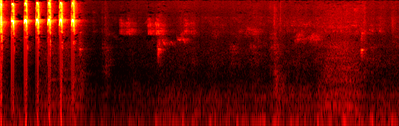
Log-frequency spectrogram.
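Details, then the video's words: Red-billed malkoha singing actively, recorded as a lure sound: six sharp, ringing, high-pitched notes about five per second, then quiet with a faint low rumble in the background. "BUNYI BURUNG RAMBATAN PARUH MERAH GACOR"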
